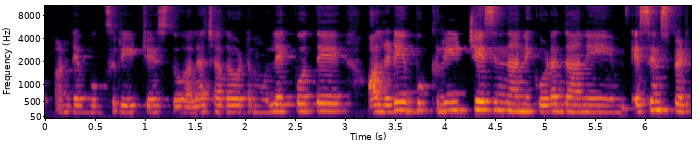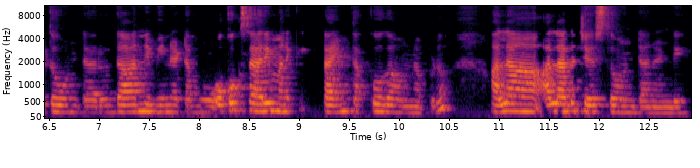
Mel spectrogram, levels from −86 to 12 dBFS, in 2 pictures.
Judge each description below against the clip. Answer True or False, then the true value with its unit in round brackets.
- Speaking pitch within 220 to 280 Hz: False (200 Hz)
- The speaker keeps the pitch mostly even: True (2.1 semitones)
